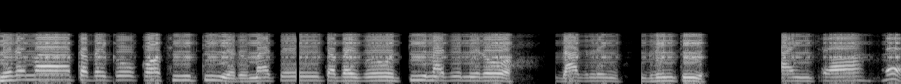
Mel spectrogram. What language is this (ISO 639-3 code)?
nep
